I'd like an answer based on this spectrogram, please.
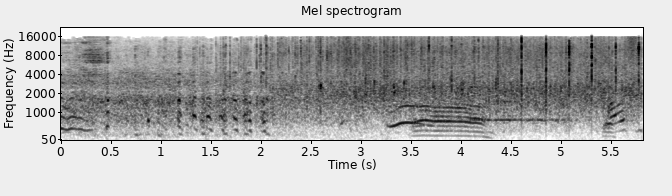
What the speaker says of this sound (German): ganz großer Applaus für unsere Schwestern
